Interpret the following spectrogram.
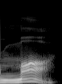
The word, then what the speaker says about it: ma: One last very important pronunciation point here. If you look at the pinion for ma m a, you'll see there's no tone mark above it. That's because it's pronounced with a neutral tone. It's very light, short, and unstressed. It just sort of tags on to the end of the sentence without having its own strong tone.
